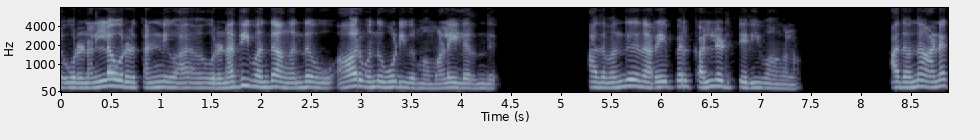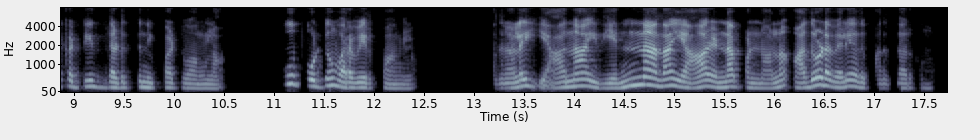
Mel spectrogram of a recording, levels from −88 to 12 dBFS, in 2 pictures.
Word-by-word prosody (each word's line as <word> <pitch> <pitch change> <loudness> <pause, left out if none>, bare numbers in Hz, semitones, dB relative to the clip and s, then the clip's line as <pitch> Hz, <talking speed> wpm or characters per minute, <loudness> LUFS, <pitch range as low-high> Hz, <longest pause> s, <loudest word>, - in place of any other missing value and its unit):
ஒரு 175 -1 +1
நல்ல 200 +6 +3
ஒரு 190 - +1
தண்ணி 185 +2 -1
அ - - -3 0.3
ஒரு 165 0 -1
நதி 210 +6 +5
வந்து 190 +2 +1
அங்கேருந்து 180 +1 -1 0.4
ஆறு 225 0 +5
வந்து 195 0 -1
ஓடி 190 -1 -1
வருமா, 160 -2 -6
மலையிலிருந்து. 160 -2 -2 1.0
அத 180 - -2
வந்து 210 +5 -1 0.2
நெறைய 190 +2 +1
பேரு 215 0 -2
கல் 195 +4 +1
எடுத்து 190 -1 -6
எறியுவாங்கலாம். 155 -4 -7 0.9
அத 190 - 0
வந்து 210 +3 0
அணை 220 +4 +2
கட்டி 210 +1 -5 0.2
தடுத்து 180 +1 -3
நிப்பாட்டுவாங்களாம். 160 -4 -9 0.6
பூ 305 - -2 0.2
போட்டும் 230 +1 -1
வரவேற்பாங்களாம். 160 -5 -3 0.8
அதனால 165 +4 -2 0.4
ஆனா 210 +4 +2 0.2
இது 160 -2 -9
என்ன 245 +10 0 0.2
தான் 240 -1 +6
யார் 210 +5 +3
என்ன 195 +2 +4 0.2
பண்ணாலும், 160 -1 -5
அதோட 250 +8 +4
வேலைய 210 +4 -1
அது 175 - -6
பார்த்துதான் 155 +1 -13
இருக்கும். 155 -1 -22
180 Hz, 145 wpm, -22 LUFS, 165-200 Hz, 1.0 s, தான்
